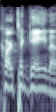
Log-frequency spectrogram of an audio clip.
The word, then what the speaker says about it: Cartagena: mad at the hand hard to gain the Cartagena that's how they say it's all touristy but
